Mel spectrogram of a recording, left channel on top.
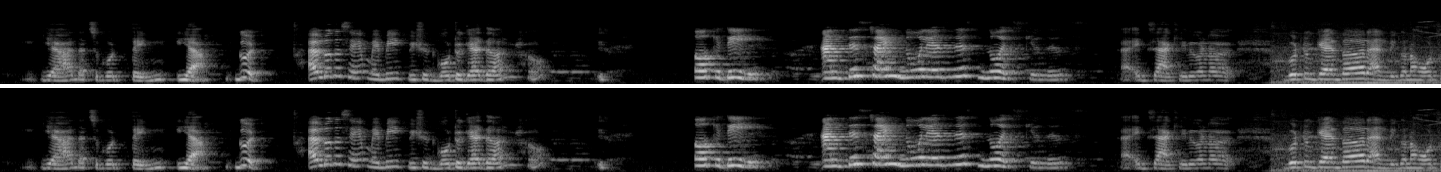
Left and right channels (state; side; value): identical; both; correlation 1.00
